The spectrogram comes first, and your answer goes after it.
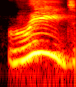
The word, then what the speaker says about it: read: No, we don't change the spelling, the writing of read. But we change the pronunciation. Read, read, read. The writing is the same, but the pronunciation is different.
